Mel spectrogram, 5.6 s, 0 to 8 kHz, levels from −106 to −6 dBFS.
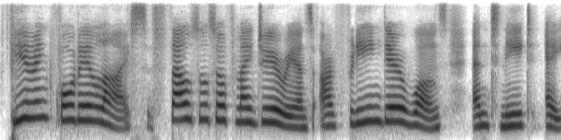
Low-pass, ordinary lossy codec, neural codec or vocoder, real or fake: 7.2 kHz; AAC, 48 kbps; codec, 16 kHz, 0.5 kbps, FunCodec, trained on LibriTTS, 25 frames a second; fake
